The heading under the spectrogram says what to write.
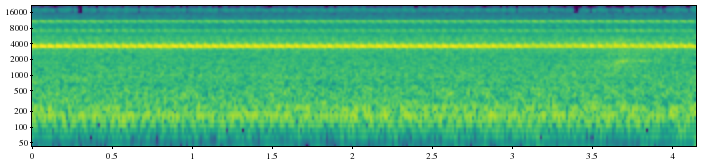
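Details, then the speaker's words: Magnetostrictive ultrasonic dental scaler, powered: a thin, steady high whine with a rapid flutter. The supply output reads an unclean 3.5 V DC with an AC component, as the electrolytic filter capacitors are failing to smooth it. The capacitors were then replaced. "And I'm assuming there's an AC component here because this sounds like something turning on and off really quickly because the output is screwed because the capacitors that are supposed to filter the output to a n"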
